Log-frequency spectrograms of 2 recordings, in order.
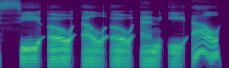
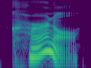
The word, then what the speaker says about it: colonel: Every single letter in the word c o l o n e l is a lie. This word often used to refer to a military rank or a specific type of fried chicken mogul is pronounced kernel. It sounds exactly like the word kernel, as in a kernel of corn.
